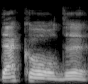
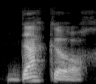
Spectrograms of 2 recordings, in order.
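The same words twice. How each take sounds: First: The final D sound is pronounced. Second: The final D is silent. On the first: The speaker calls it wrong. "it is not d'accord" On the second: The speaker calls it right. "It is ... d'accord"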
